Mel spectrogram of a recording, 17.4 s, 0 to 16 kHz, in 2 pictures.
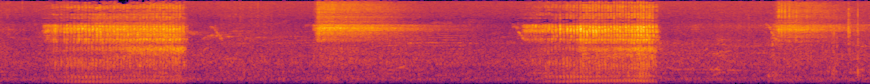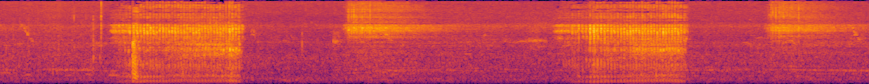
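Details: Sleeping pig snoring loudly: harsh, rough, snorting rattling snores, about four breaths in 17 seconds, quieter breathing between.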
